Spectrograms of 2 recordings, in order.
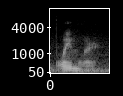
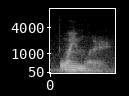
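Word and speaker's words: Boimler: have why does everybody have so much trouble pronouncing boymore from katwowski to track central to you guys boymler i said it right when i said it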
